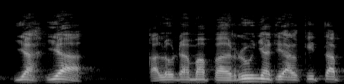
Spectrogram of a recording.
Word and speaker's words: Jahja: adalah ejaan lama ya orang panggil saya Jahja ya padahal yang dibacanya ye Yahya kalau nama barunya di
